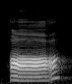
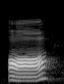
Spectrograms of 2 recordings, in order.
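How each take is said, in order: Both takes have the same delivery.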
